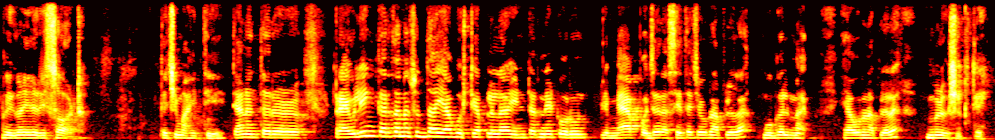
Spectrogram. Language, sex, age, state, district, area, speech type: Marathi, male, 45-60, Maharashtra, Raigad, rural, spontaneous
